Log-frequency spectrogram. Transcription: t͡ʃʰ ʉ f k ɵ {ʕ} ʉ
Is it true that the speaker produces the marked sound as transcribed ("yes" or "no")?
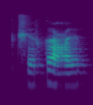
yes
